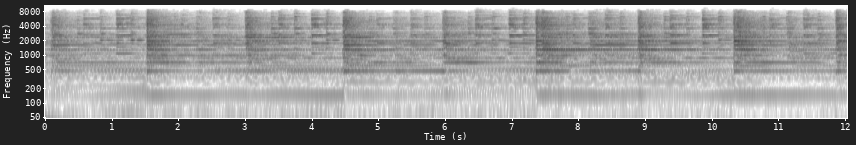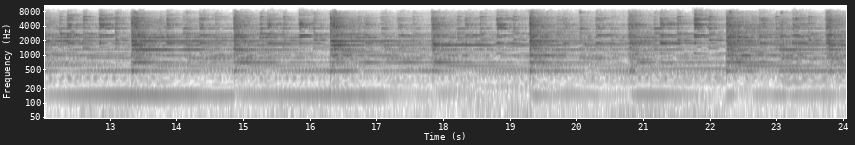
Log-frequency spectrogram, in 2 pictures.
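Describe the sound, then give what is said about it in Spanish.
Bells ring in a continuous peal: many bright, evenly paced strikes with long overlapping ringing tones over a low sustained hum, loud throughout with no voices. “Algunas son efectivamente campanas, como estas.”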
